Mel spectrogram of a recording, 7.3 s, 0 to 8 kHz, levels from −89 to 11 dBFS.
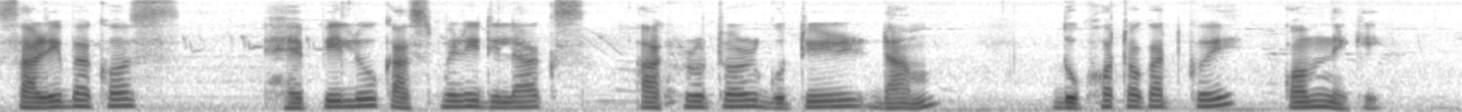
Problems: constant background noise, continuous background conversations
